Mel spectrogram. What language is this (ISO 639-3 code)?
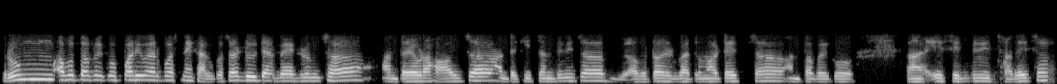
nep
